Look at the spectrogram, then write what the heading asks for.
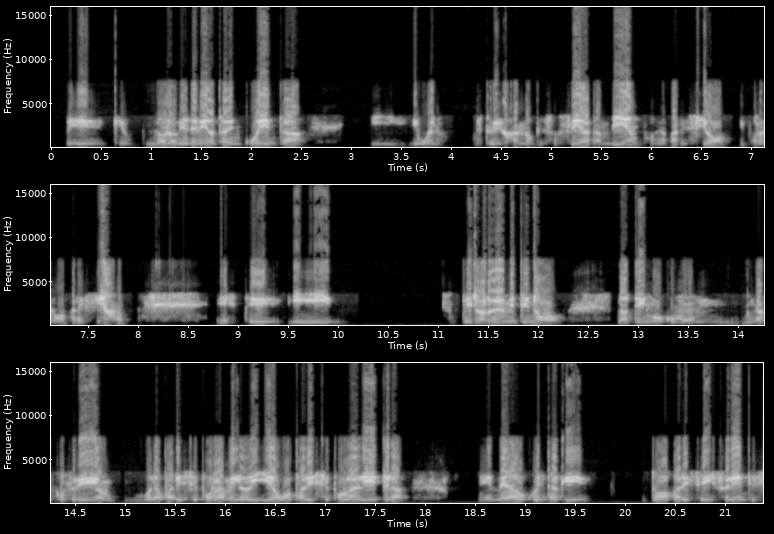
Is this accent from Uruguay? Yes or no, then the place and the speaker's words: yes; Melo, Cerro Largo, Uruguay; en Melo, que es el lugar donde, donde yo nací y en donde me encuentro viviendo en este momento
